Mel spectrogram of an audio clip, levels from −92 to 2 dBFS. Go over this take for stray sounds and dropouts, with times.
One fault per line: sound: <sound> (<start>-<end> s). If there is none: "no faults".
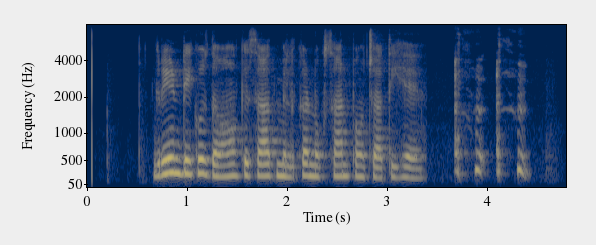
sound: cough (3.7-4.5 s)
